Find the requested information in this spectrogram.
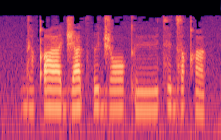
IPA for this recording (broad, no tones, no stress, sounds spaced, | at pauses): d ɛ̤ qʼ aː d͡ʒ a t͡sʼ ɨ d͡ʒ ɔː kʼ yː t͡s y d͡z ɵ qʰ ə̃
